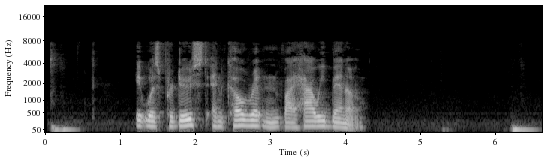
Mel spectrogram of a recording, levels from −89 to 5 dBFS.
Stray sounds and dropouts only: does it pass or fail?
pass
